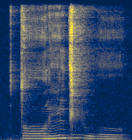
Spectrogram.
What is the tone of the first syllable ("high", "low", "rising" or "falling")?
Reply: low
